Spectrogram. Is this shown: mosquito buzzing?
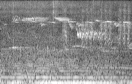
yes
